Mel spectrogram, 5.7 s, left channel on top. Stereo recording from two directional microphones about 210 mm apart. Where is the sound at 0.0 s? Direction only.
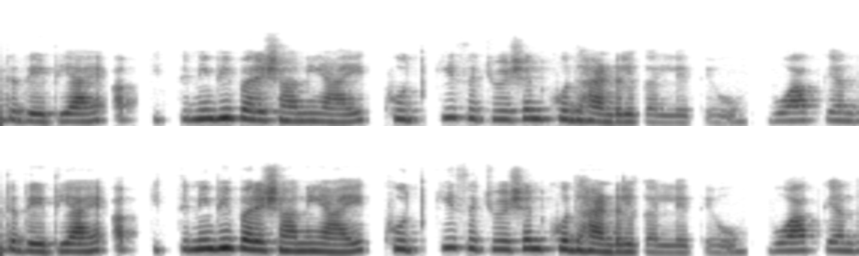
40° right (ahead or behind).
